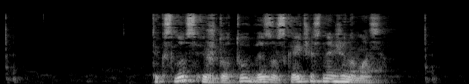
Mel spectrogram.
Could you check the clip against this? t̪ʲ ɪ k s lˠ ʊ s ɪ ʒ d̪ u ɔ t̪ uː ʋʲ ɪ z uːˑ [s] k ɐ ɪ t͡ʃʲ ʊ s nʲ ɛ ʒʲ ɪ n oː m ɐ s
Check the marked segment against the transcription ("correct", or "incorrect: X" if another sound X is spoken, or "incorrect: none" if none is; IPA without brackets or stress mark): correct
